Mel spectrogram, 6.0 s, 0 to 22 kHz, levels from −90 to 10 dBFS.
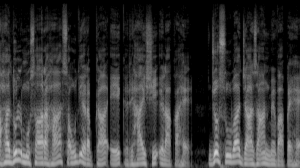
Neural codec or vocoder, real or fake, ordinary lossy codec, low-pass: none; real; none; 19.8 kHz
